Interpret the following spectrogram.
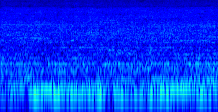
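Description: Steady low rumble and hiss of background room noise, with no distinct event.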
